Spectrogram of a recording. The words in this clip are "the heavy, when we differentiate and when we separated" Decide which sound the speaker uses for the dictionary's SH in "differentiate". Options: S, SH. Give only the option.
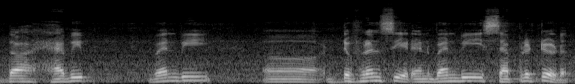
S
